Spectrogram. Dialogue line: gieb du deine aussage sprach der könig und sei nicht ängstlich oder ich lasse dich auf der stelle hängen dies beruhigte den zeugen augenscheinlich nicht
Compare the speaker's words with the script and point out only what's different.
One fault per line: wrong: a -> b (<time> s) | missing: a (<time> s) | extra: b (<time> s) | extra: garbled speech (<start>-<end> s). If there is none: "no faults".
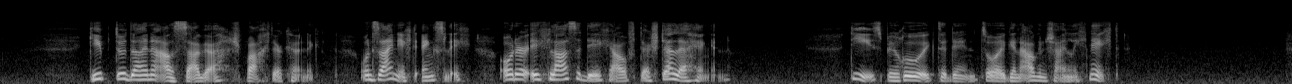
no faults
